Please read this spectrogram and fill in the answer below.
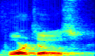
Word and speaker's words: quartos: Quartos.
